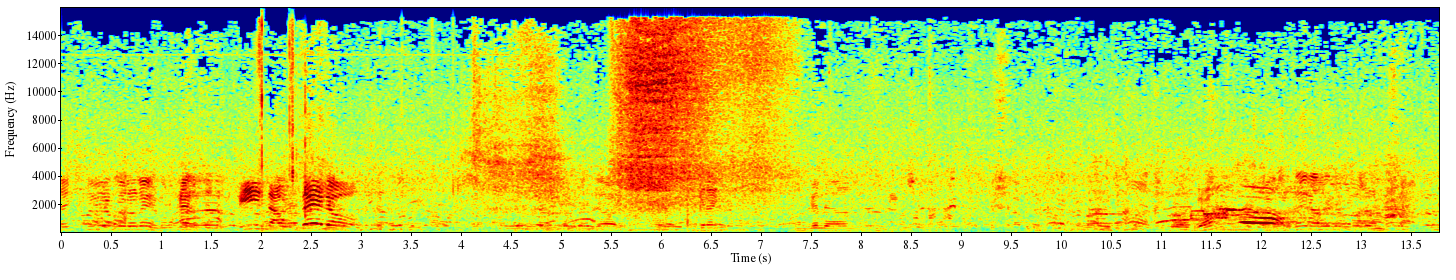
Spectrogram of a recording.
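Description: Young men on a pitch call out to each other.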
